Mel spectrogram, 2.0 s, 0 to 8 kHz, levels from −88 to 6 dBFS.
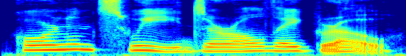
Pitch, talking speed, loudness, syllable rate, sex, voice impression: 195 Hz, 205 wpm, -16 LUFS, 4.8 syllables/s, female, feminine, middle-aged, tensed, powerful, slightly dark, clear, raspy, intellectual, calm, elegant, lively, slightly sharp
